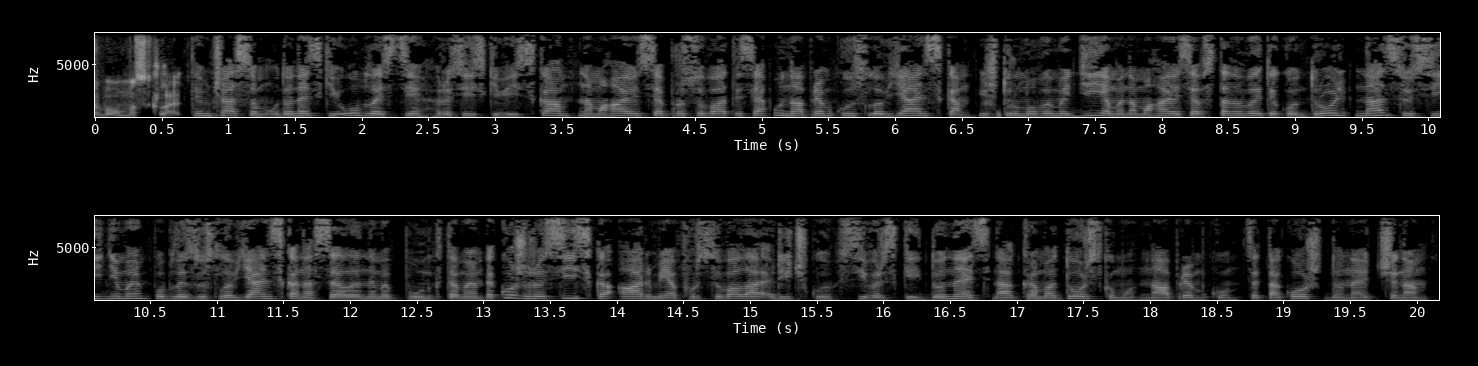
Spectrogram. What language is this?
Ukrainian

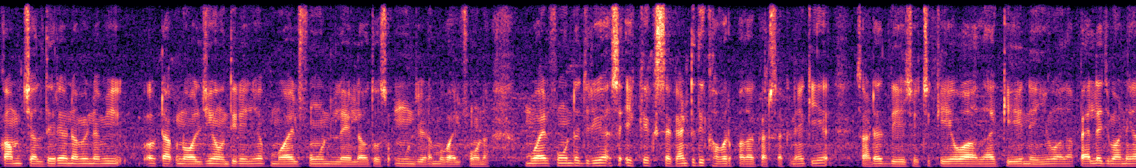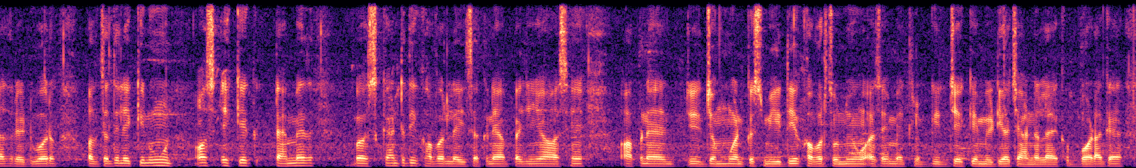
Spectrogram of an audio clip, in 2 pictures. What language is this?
Dogri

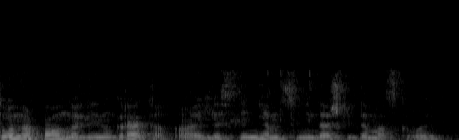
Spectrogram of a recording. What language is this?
Russian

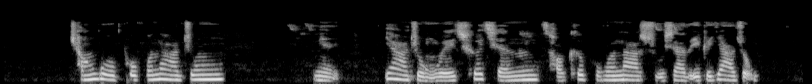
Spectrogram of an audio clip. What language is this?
Chinese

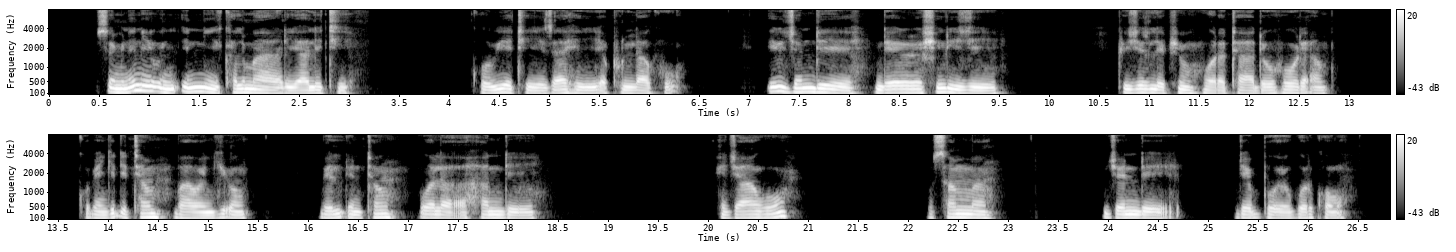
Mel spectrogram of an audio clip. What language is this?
Borgu Fulfulde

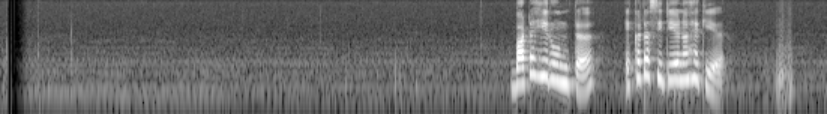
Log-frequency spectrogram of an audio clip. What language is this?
Sinhala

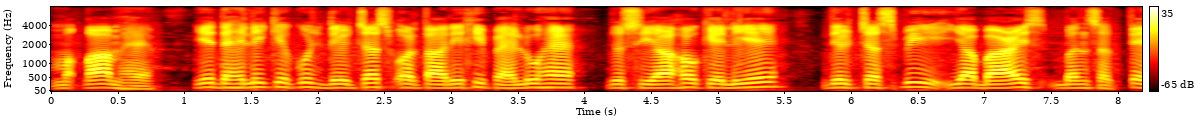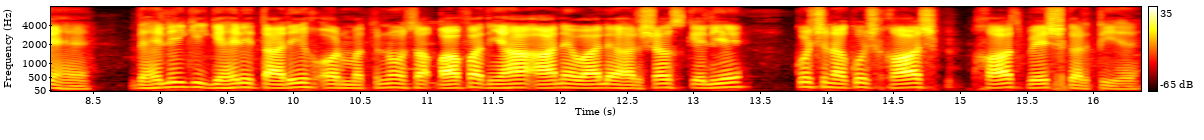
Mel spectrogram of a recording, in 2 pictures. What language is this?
Urdu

